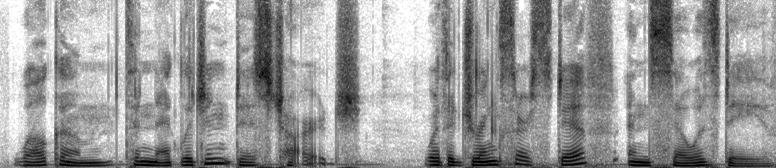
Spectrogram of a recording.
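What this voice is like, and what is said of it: Deep, lowered voice. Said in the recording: “Deep voice.”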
